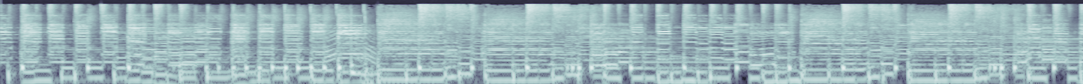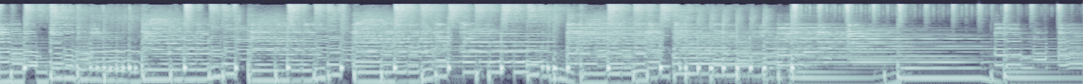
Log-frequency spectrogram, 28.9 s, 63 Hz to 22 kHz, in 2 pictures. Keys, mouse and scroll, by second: 12.0 Tab.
